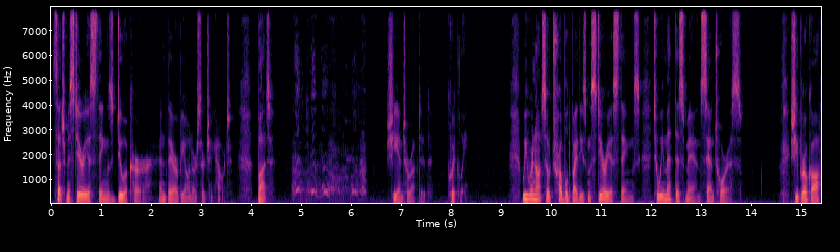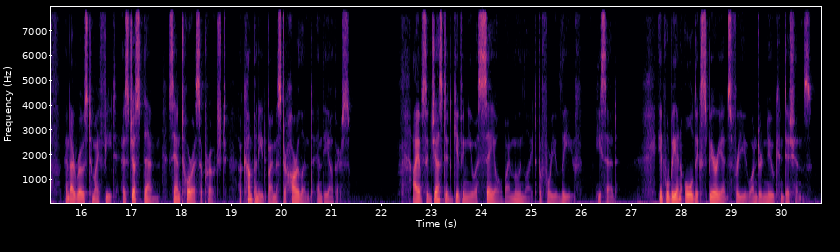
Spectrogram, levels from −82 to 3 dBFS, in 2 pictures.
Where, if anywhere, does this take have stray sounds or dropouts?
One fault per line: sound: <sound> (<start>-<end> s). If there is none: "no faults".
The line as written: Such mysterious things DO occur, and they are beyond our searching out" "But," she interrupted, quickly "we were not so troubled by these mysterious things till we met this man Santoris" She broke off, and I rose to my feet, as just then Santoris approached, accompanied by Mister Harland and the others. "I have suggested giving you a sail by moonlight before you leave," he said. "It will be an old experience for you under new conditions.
sound: bark (4.8-6.4 s)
